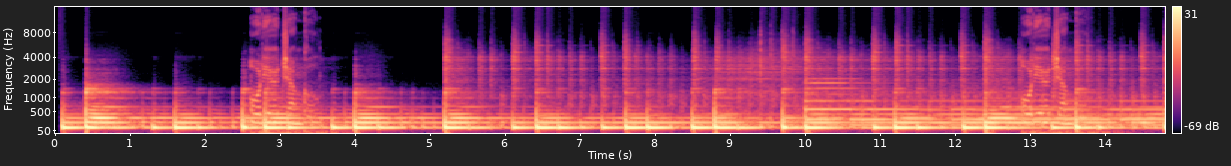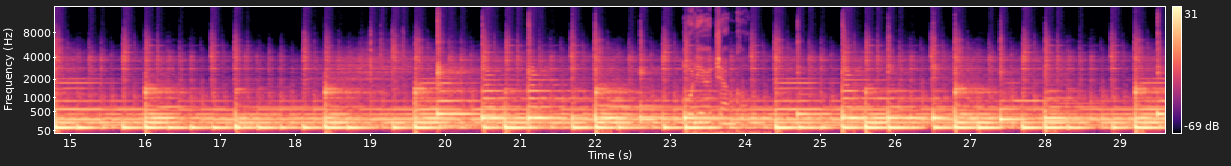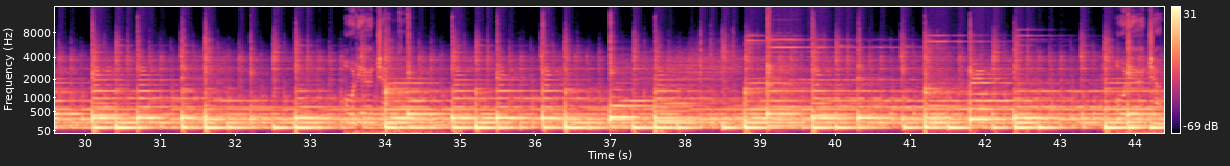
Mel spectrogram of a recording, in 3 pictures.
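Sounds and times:
mysterious tense hang drum ambience: 0.1s - 44.3s.

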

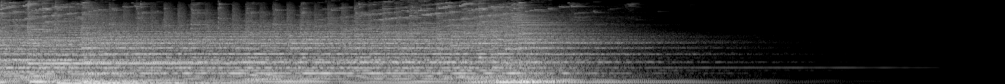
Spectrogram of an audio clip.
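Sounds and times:
Christmas opener music: 0.0s - 7.1s.

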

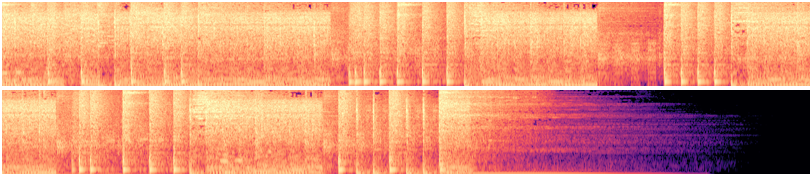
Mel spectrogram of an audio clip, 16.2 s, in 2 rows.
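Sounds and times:
powerful commercial metal music: 0.0s - 14.1s.

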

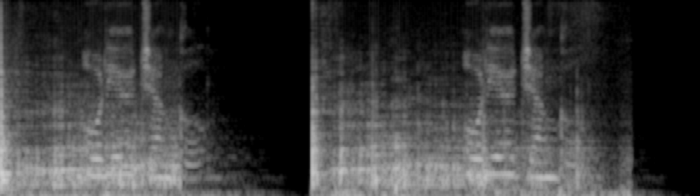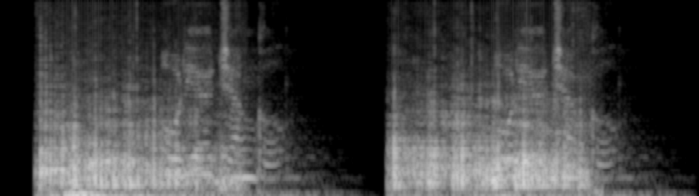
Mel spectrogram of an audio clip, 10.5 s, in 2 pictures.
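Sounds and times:
ball rolling: 0.0s - 1.5s, 2.4s - 4.8s, 5.6s - 7.3s, 8.2s - 9.8s.

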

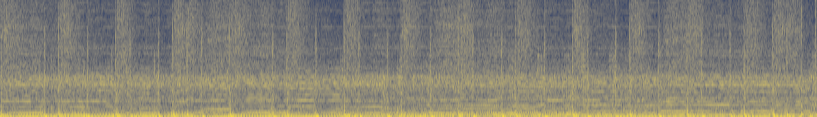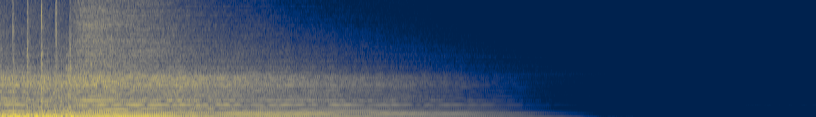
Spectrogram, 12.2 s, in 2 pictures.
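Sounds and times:
catchy punk jam: 0.0s - 9.4s.

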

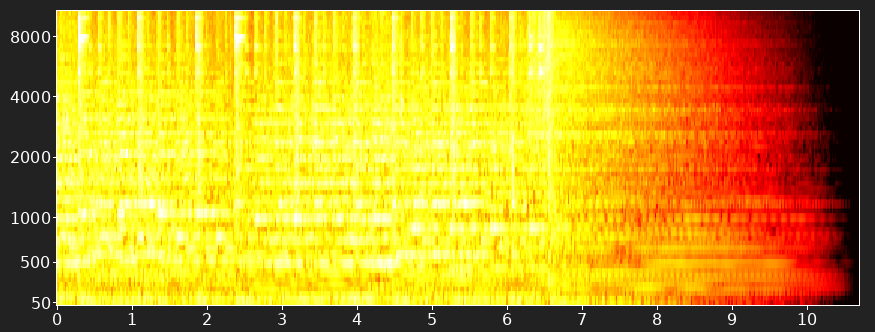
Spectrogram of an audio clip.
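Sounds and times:
epic cinematic motivational music: 0.0s - 9.6s.

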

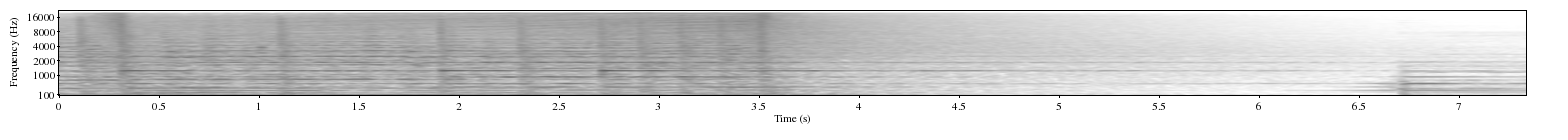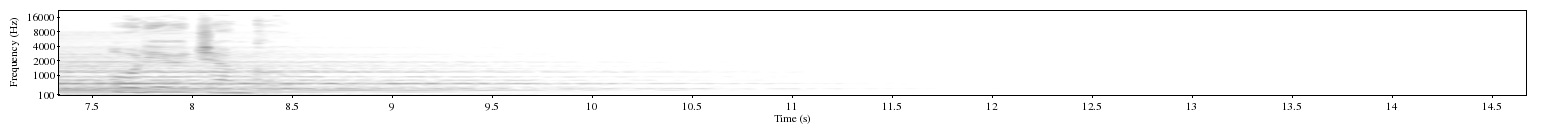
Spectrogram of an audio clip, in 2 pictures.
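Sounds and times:
cinematic trailer music: 0.0s - 10.8s.

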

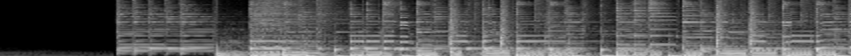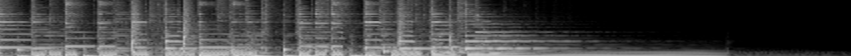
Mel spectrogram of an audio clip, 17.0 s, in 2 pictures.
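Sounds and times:
happy summer ukulele music: 1.2s - 14.6s.

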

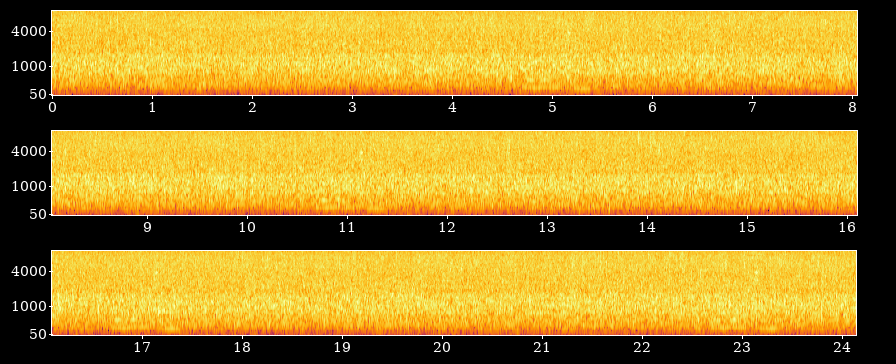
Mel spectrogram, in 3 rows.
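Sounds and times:
waterfall: 0.0s - 24.1s.

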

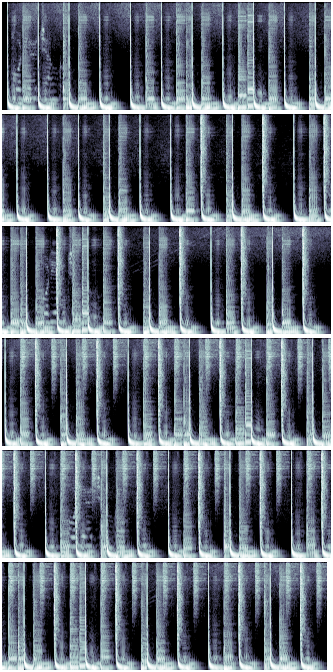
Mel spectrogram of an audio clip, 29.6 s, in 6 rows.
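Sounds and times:
electro house loop: 0.0s - 29.5s.

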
